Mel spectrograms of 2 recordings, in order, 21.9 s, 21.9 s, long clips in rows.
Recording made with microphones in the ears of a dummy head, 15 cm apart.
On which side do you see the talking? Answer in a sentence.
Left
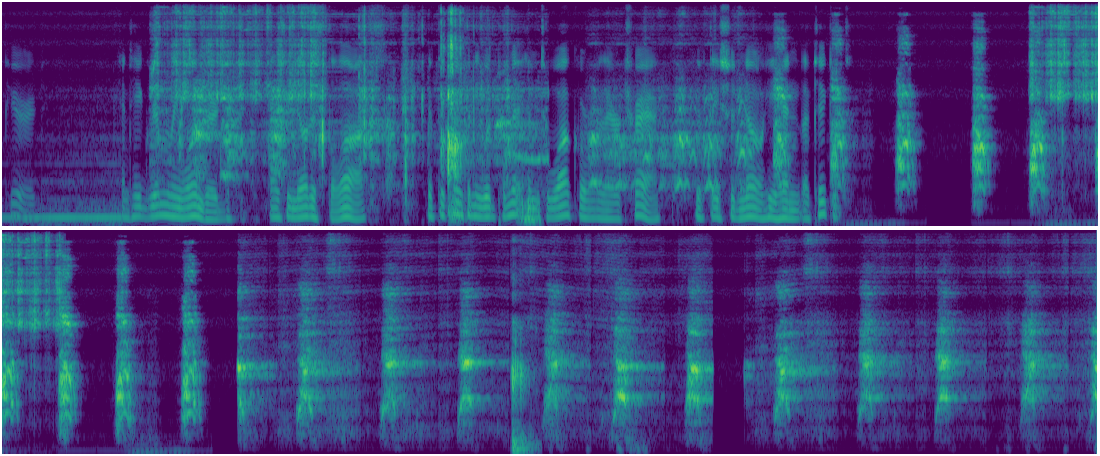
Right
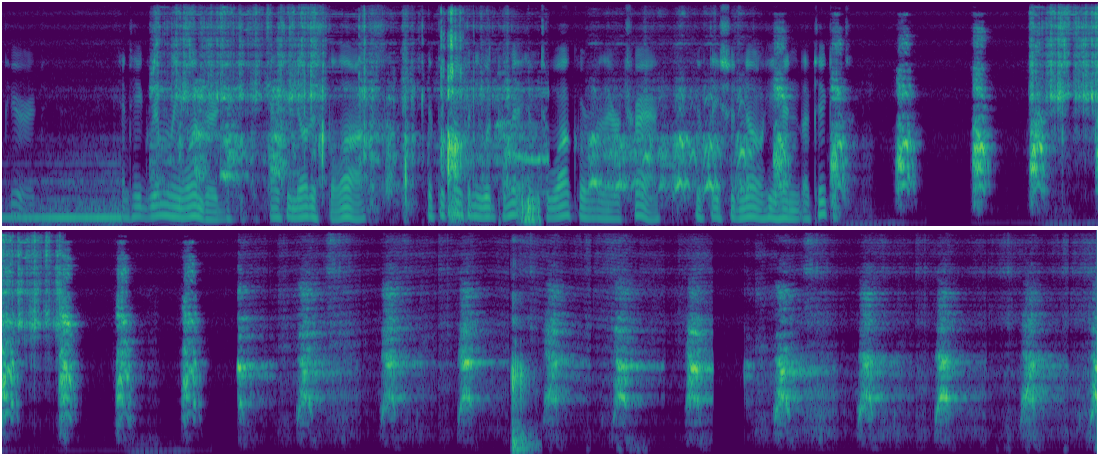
You can hear the talking in the centre.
